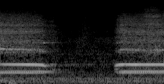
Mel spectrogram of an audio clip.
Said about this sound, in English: Stop! Oh, my God! It's just a train, okay? No worries. Well, just wait. I really like trains. This one's pretty long.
